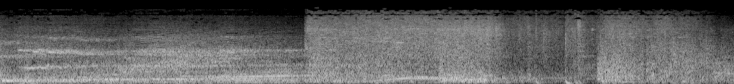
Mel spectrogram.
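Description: car skidding and crashing

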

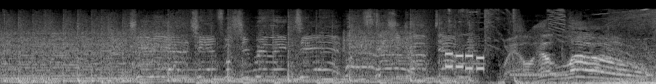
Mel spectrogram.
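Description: telephone dialing tones

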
